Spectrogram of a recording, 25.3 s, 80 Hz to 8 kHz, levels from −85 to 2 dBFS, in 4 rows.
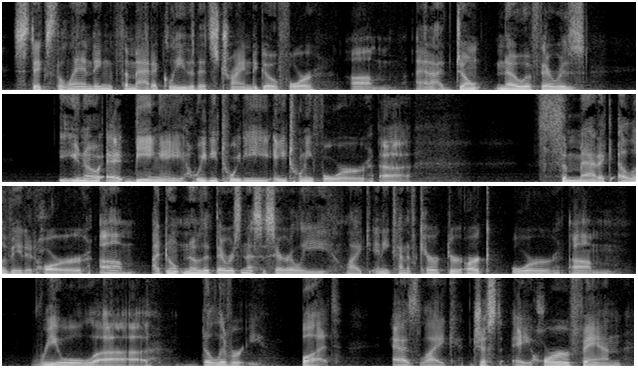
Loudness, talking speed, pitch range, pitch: -22 LUFS, 135 wpm, 100-120 Hz, 110 Hz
